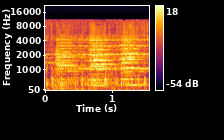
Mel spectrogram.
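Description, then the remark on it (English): Horses ridden by two riders gallop out of a barn in a rapid, steady patter of hoofbeats, loud and continuous throughout, layered over a sustained tonal hum. No one speaks. “As Amy and Glenn rode out of the barn, the sheriff shouted to his men, "Hold your fire!”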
